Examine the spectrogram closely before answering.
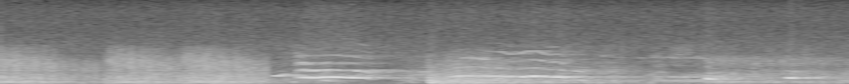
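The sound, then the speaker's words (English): A gunshot rings out in a dramatic scene, one sharp report cutting through sustained tonal sounds, with more bursts of noise following. “Collins, they shot him.”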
